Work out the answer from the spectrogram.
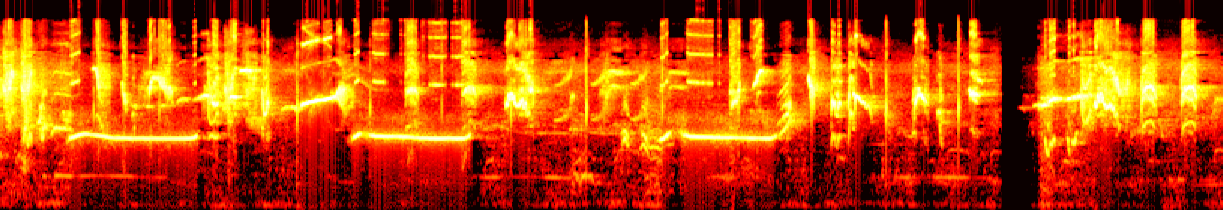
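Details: Oriental magpie-robin singing in the afternoon to provoke rival birds, as therapy for young or low-spirited birds: long level whistles held about a second, each alternating with bursts of rapid high chirps and sharp notes.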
